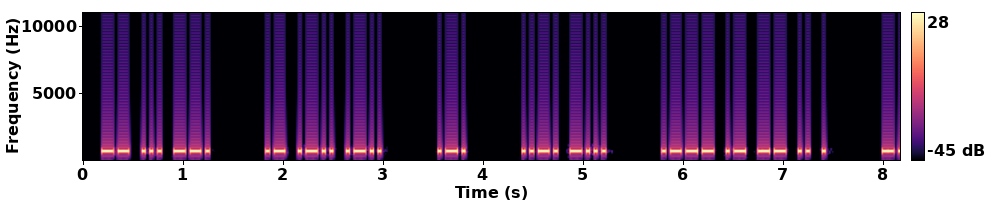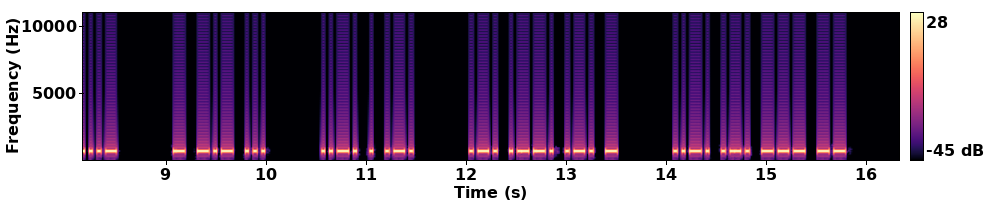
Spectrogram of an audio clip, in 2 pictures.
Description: Morse code, heard as a keyed tone, about 30 wpm, 700 Hz. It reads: MSG ALL R FB JAMIE <BT> TKS FER RPRT FROM
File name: UK MASTER QSOs TRAINING / 30WPM / UK MASTER QSOs 0038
